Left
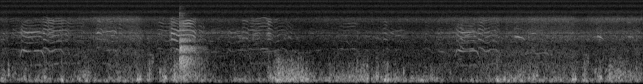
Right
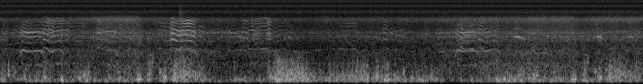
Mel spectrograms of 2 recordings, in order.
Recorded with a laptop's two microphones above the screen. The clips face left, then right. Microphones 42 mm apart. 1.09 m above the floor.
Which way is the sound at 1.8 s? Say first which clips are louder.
Left 7 dB; 65° left (ahead or behind).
